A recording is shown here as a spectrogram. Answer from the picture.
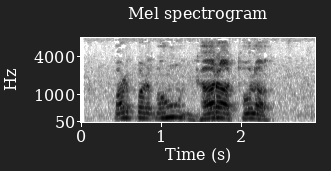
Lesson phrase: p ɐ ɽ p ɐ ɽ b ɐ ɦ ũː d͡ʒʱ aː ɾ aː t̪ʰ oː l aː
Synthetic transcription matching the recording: p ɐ ɽ p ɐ ɽ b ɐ ɦ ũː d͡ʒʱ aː ɾ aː t̪ʰ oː l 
